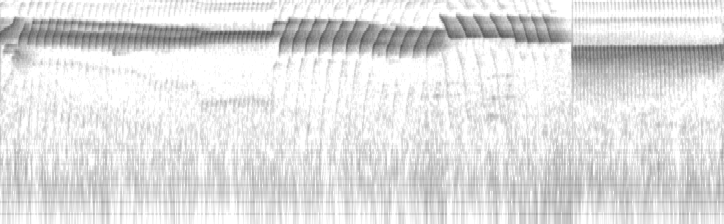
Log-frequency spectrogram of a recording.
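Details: Singing canary, named as Belgian, performing to excite hens for mating; very fast, bright trilled phrases that step between pitches, ending in a steady lower buzzing roll after a short break.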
